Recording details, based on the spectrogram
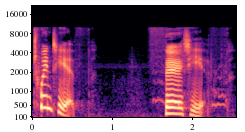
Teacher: Instead of just a th sound, we add an eth sound.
